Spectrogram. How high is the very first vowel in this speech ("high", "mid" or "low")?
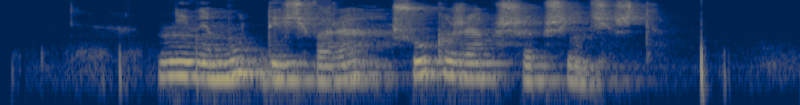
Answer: high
